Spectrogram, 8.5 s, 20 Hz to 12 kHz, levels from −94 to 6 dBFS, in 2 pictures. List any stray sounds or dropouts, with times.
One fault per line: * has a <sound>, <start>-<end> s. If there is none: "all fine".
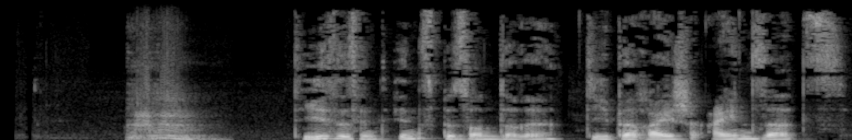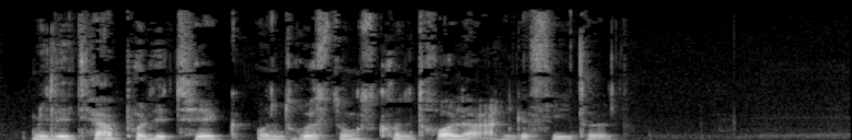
* has a throat clearing, 0.6-1.2 s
